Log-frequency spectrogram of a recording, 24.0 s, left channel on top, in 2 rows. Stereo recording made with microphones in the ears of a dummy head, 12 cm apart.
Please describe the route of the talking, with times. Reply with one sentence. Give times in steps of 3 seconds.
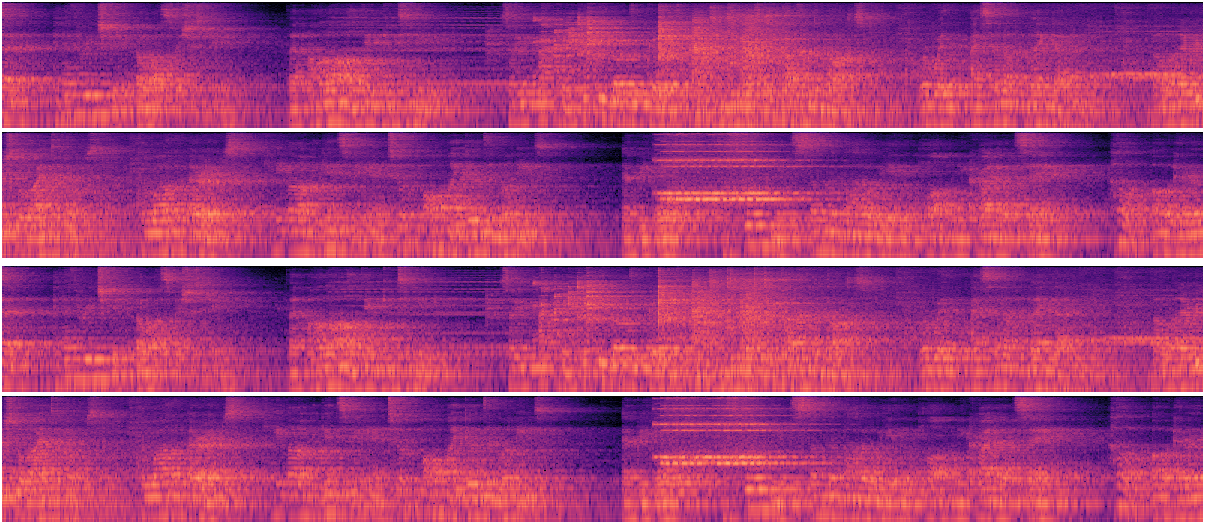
In this clip you hear the talking on the right from 0 s, in the centre from 6 s and on the right from 12 s.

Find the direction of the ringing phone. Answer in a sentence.
In this clip you hear the ringing phone on the right.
